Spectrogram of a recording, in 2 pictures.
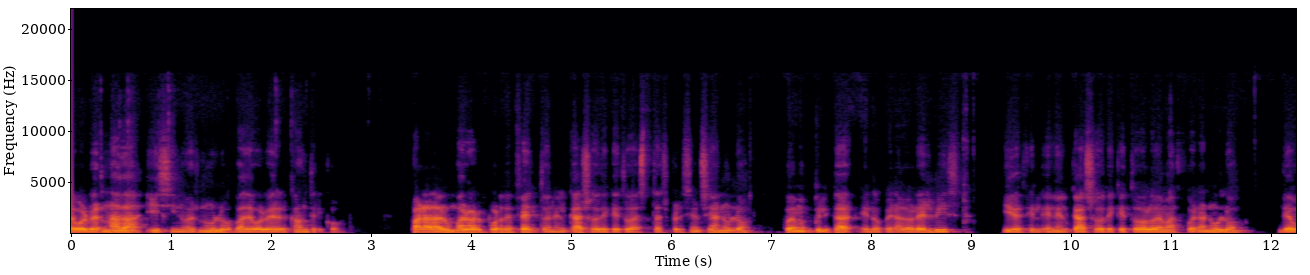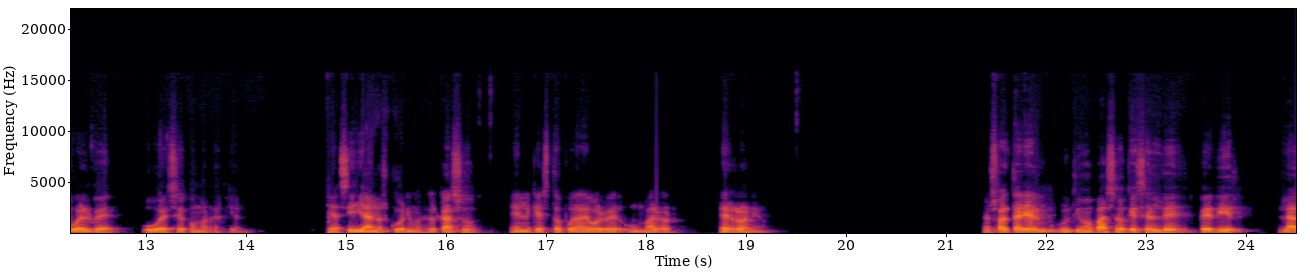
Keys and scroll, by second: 14.7 ctrl+alt+l, 14.9 ctrl+alt+o, 22.3 alt+Return.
